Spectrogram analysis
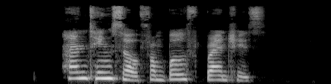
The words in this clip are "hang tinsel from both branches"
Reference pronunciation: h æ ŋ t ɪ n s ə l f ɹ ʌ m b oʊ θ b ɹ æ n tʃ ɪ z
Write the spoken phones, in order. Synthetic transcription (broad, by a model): h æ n t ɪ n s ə f ɹ ʌ m b oʊ θ b ɹ æ n tʃ ɪ z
